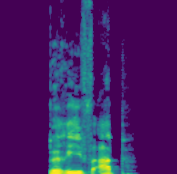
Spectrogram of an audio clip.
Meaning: first/third-person singular preterite of abberufen
- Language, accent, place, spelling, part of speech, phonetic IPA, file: German, Germany, Berlin, berief ab, verb, [bəˌʁiːf ˈap], De-berief ab.ogg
